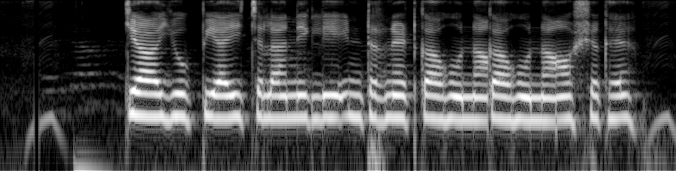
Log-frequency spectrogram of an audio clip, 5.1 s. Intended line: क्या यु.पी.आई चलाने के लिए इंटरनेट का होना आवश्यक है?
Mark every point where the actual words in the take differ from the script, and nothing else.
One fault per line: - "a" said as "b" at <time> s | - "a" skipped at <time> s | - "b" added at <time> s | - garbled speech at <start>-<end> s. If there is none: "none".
- "के" skipped at 2.3 s
- "का होना" added at 3.6 s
